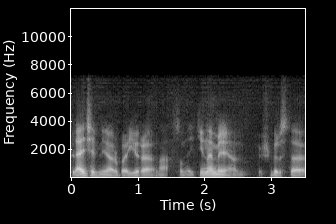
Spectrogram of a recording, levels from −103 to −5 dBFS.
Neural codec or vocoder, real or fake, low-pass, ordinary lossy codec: codec, 16 kHz, about 1 kbps, DyCAST, with the encoder's durations; fake; 7.2 kHz; Opus, 64 kbps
